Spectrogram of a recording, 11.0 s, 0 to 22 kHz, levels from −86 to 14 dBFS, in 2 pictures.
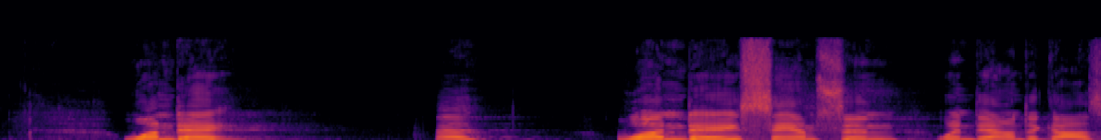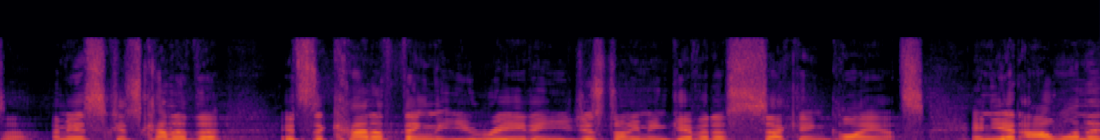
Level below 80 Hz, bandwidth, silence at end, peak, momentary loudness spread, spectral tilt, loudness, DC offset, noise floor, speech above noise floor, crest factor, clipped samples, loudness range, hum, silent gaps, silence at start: -78 dBFS; 16 kHz; 0 s; -8 dBFS; 11 LU; -3.5 dB/octave; -26 LUFS; under 0.1%; -73 dBFS; 47 dB; 18 dB; under 0.1%; 2 LU; none; none; 0.65 s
